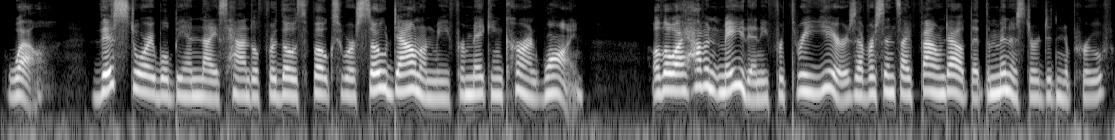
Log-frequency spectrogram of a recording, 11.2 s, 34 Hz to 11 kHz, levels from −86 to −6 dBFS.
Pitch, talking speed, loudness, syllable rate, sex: 225 Hz, 210 wpm, -19 LUFS, 5.5 syllables/s, female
